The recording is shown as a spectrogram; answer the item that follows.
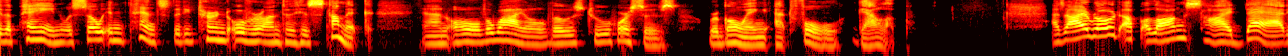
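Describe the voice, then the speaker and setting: A woman storyteller telling a first-person tale in a deliberate, expressive way with dramatic pauses. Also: mid-range voice.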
